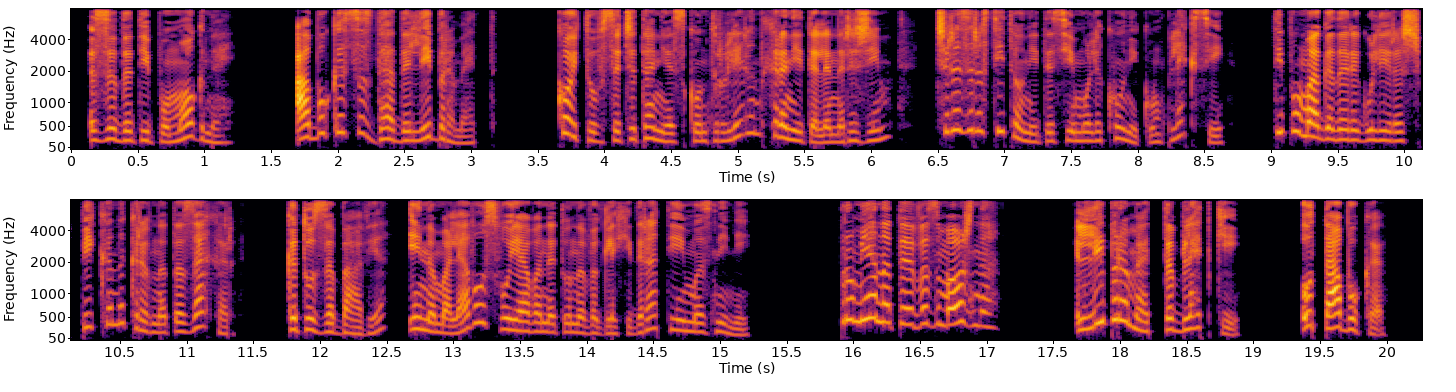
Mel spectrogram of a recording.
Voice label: bulgarian f commercial, voice; voice demos

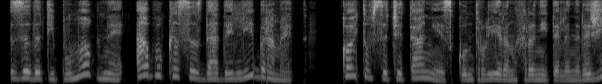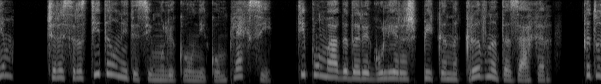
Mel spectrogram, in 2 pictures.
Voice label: bulgarian f commercial; voice demos

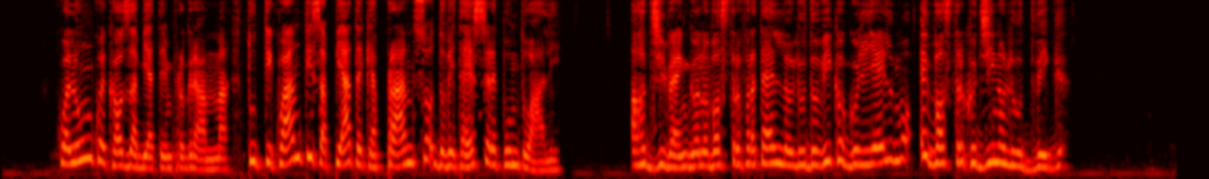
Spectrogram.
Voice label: italian f narration; voice demos

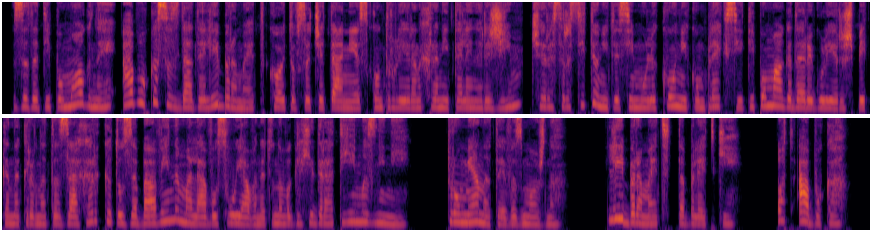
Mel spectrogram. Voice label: bulgarian f commercial; voice demos

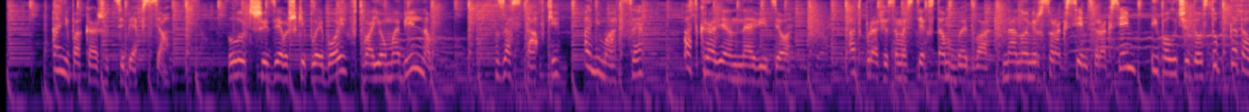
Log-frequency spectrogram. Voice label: russian f commercial

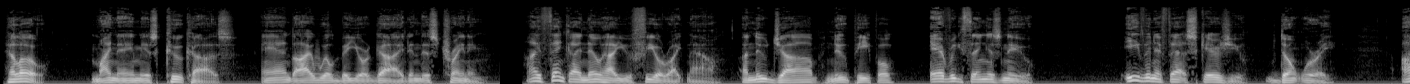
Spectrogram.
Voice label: english us m e-learning, voice demos

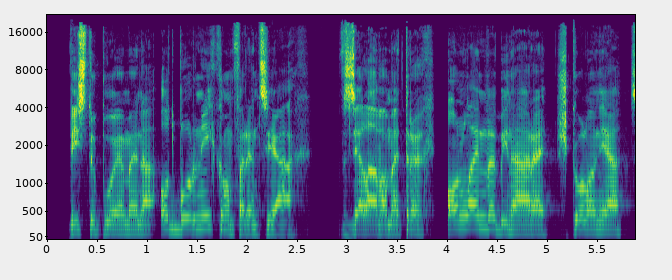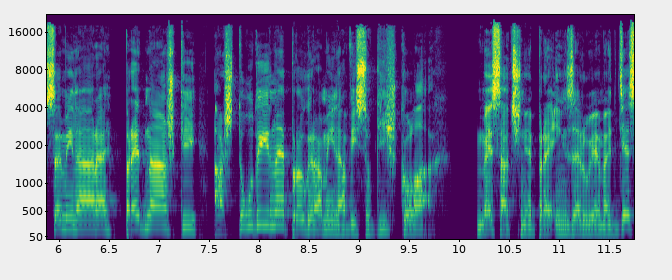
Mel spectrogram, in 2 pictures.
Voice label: slovak m narration; voice demos

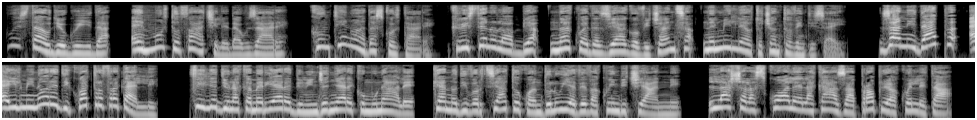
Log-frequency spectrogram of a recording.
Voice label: italian female commercial; voice demos

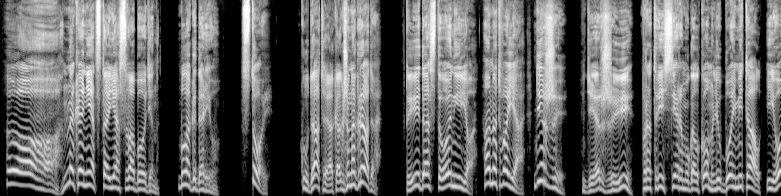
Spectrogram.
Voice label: russian m character; voice demos

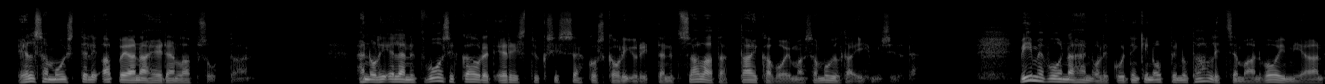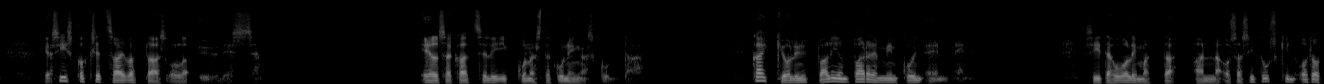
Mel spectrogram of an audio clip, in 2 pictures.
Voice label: finnish m narration; voice talents

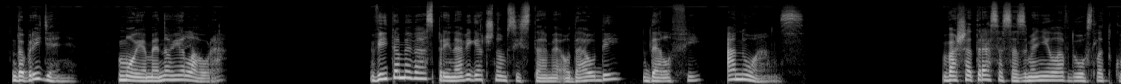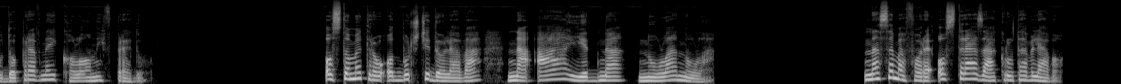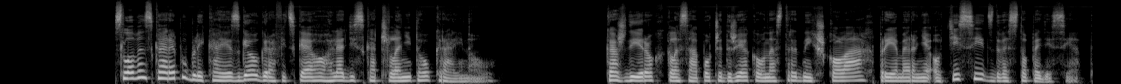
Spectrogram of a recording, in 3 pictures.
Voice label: slovak f narration; voice demos

